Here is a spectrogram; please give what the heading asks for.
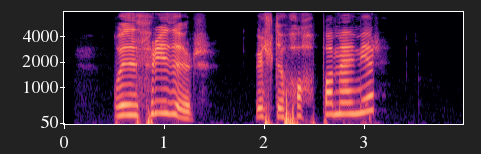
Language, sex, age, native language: Icelandic, female, 80-89, Icelandic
